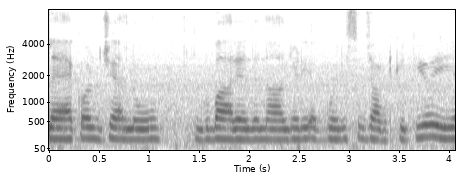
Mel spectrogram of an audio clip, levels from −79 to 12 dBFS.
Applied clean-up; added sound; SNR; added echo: none; none; none; none.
